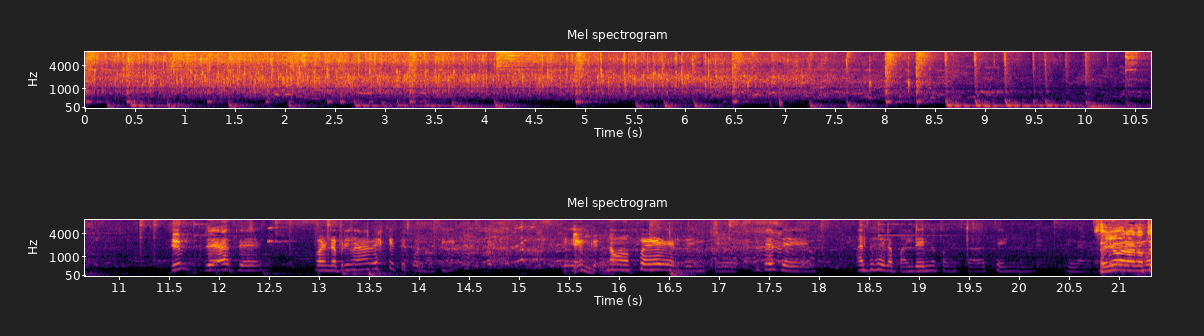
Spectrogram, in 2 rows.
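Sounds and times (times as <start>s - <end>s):
applause: 0.0s - 8.6s
laughter: 1.2s - 9.2s, 13.4s - 18.5s
speech: 11.6s - 14.8s, 15.4s - 21.3s.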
